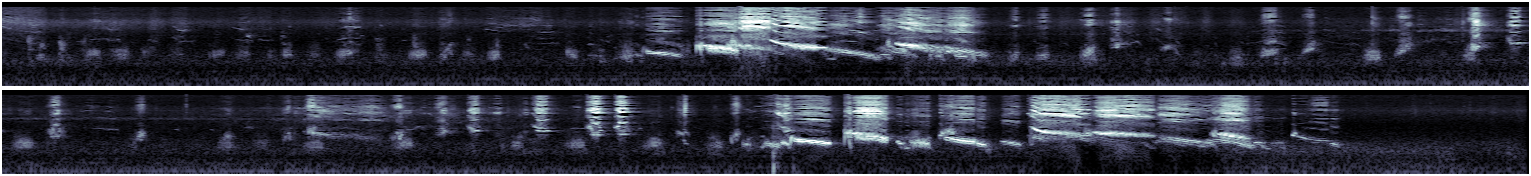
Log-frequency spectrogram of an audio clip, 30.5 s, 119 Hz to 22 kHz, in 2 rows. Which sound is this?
Australian Magpie (Western) 'Gymnorhina tibicen dorsalis', family group carolling warbling in Kings Park Perth Western Australia. Magpies call in family groups to locate each other, acert dominance and too defend their territory. (recorded August 2016, trimmed to 30s).
Magpie-carolling-warbling, Nature, Magpie, Australian-magpie, Australia, Morning, Field-recording, Peaceful, Urban, Park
